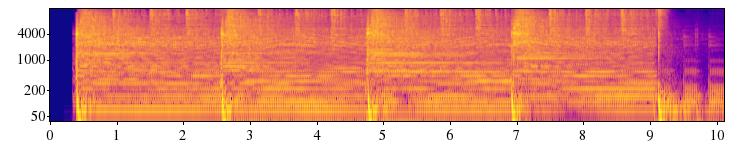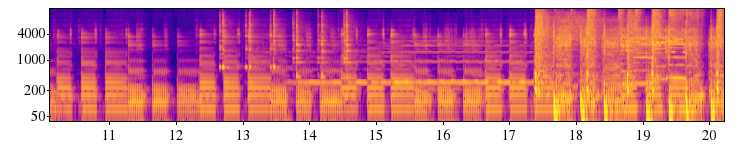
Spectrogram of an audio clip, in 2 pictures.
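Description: A loud, distorted rock band with guitar in drop D tuning plays, then drops to a sparse, punchy bass guitar riff punctuated by sharp, regular cowbell hits before the full band crashes back in with the intro riff. No voices.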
